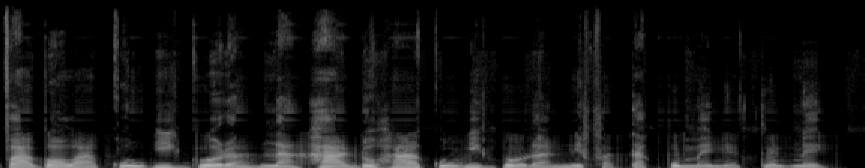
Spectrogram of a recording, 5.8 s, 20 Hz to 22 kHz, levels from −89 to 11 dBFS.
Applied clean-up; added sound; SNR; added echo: neural mask model DeepFilterNet 3.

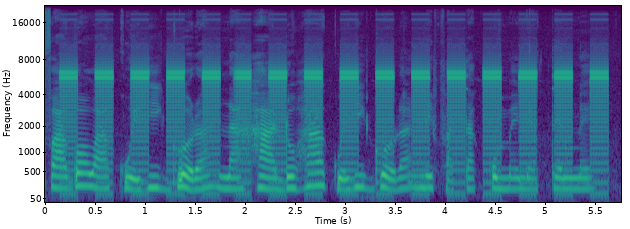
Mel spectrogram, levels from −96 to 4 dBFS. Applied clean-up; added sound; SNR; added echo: none; Alarm; -3 dB; none.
